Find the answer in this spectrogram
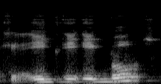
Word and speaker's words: Igbo: So, and 50 million is like Igbos. And when we think those 50 million are people that are connected to some Jewish roots. Is that correct? Yeah. So the G is silent. It's Igbo in and so there are different narratives.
